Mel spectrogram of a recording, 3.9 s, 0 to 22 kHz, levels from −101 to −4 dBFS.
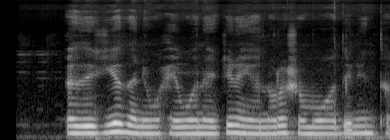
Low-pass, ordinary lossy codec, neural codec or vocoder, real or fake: none; none; none; real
